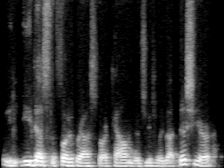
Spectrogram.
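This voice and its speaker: An older man giving an informal talk as a guest speaker, with a halting, unhurried, off-the-cuff delivery. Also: on the high side, vocal fry, warm tone, breathy edge, poor audio. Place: museum event room with audience.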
